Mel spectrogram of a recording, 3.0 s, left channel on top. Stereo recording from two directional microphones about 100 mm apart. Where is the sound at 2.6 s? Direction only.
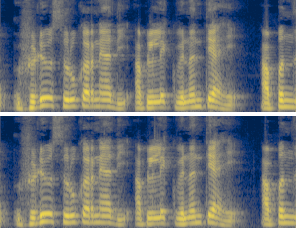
55° left (ahead or behind).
